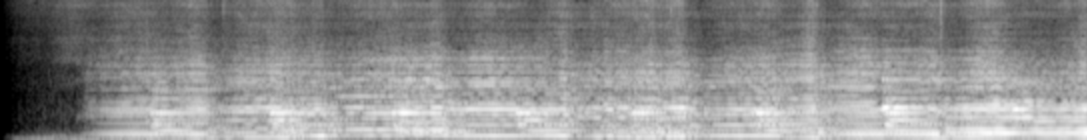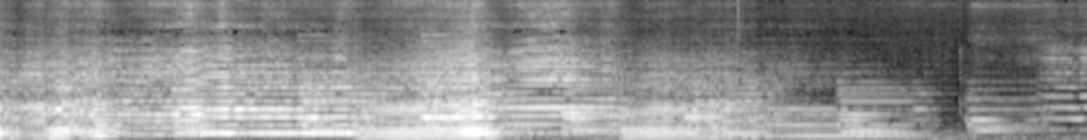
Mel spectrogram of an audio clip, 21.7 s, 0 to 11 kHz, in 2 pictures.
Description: Cello Sonata; No.1, Op.38; Brahms, Johannes

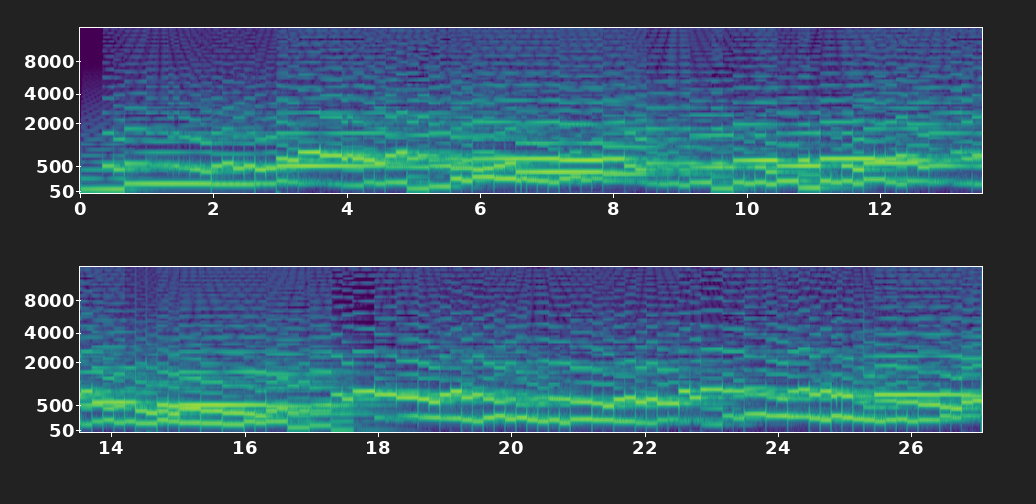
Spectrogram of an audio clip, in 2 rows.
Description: for synths; 15 Sinfonias, BWV 787-801; Bach, Johann Sebastian

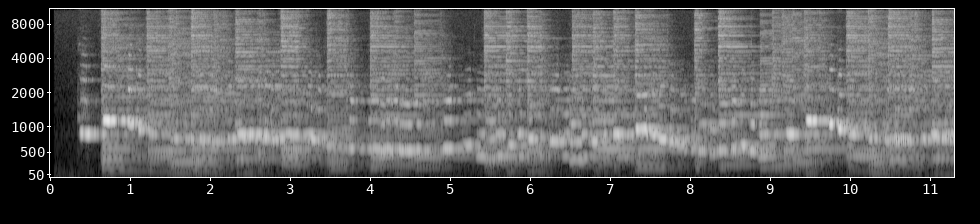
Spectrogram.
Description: Transverse Flute Presto; VINCI; Sonata

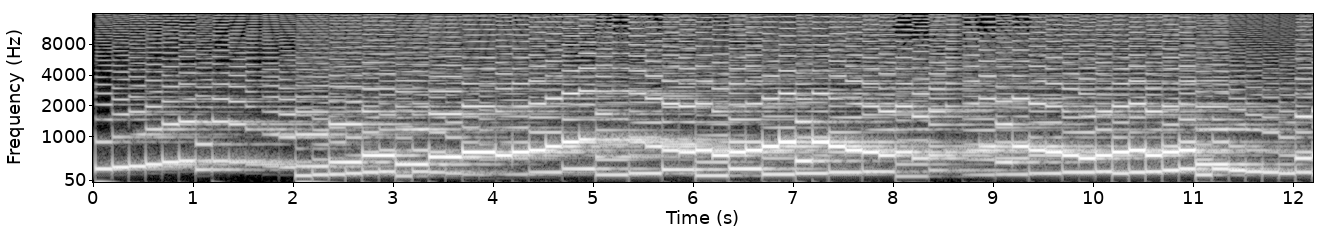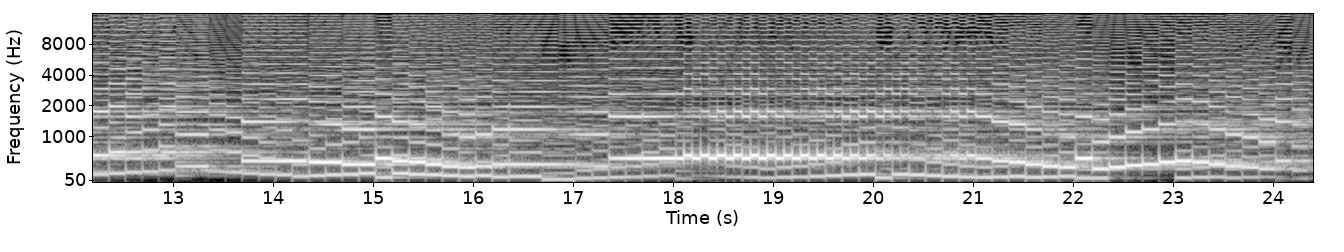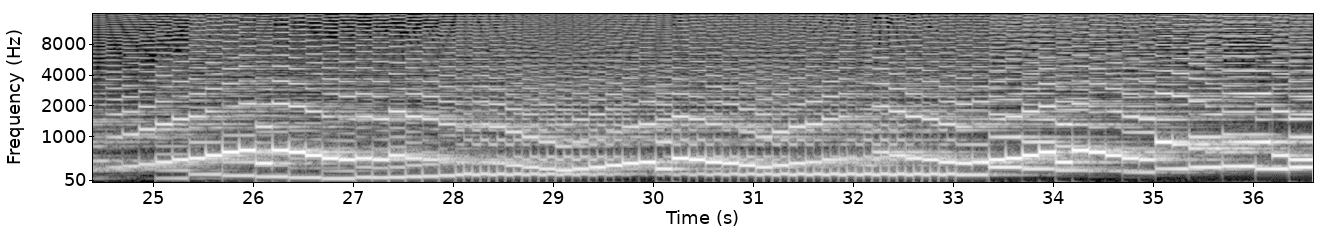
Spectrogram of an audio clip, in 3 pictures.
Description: bwv 775 for synths

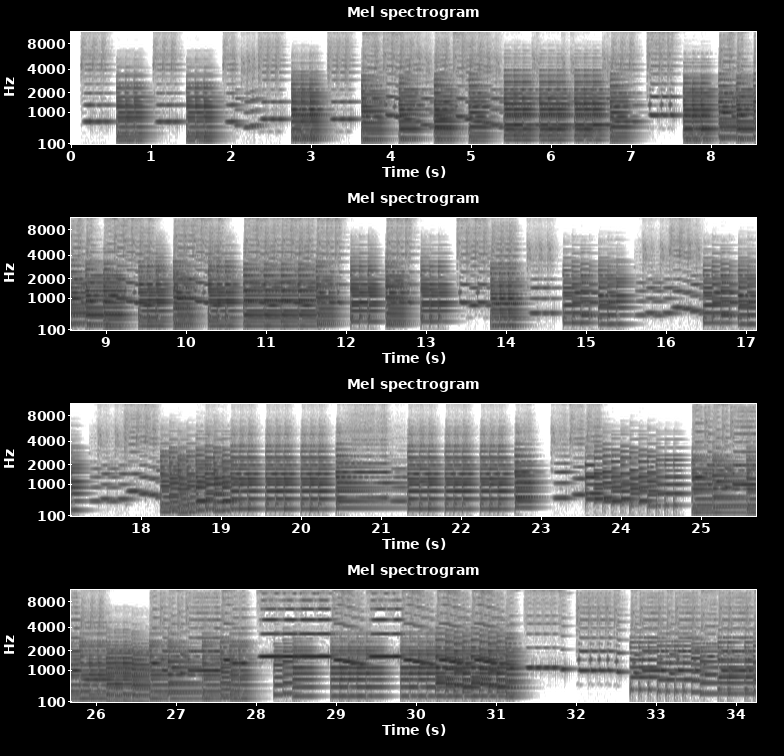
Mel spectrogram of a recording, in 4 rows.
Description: flute; Short Pieces for Flute and Piano 2; Li, Cheng-Shiun

